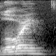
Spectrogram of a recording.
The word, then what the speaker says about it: Loi: I think you pronounce this as Loi, L-O-I.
